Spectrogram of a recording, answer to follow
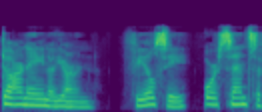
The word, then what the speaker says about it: Dharnahn: Place the frequency of the sacred sound, Dharnahn, pronounced Darnayarn.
